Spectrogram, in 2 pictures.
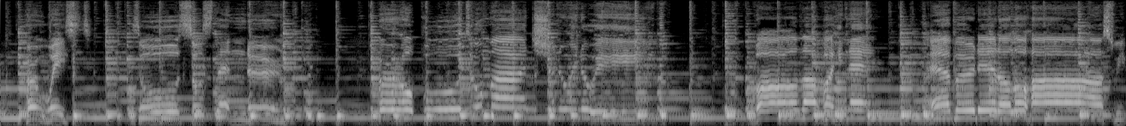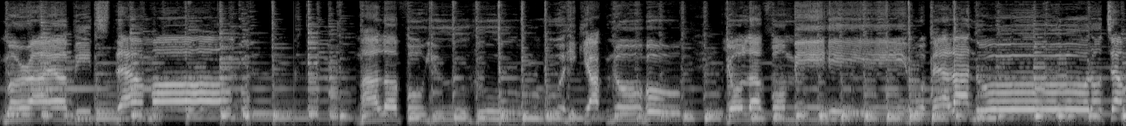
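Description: Ukulele strummed and picked in a Hawaiian-style song, with a man singing over it.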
